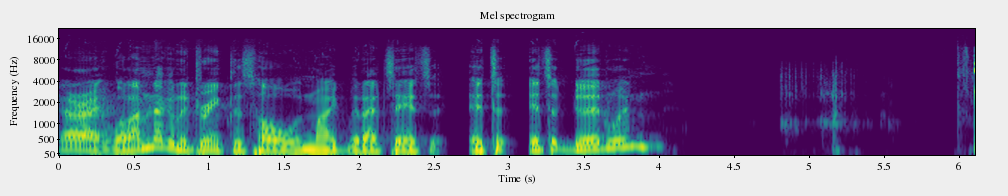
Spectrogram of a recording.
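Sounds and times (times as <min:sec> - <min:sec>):
speech: 0:00.0 - 0:04.1
ice cubes crunched between teeth: 0:04.8 - 0:06.1.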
